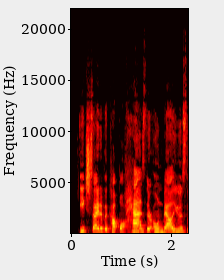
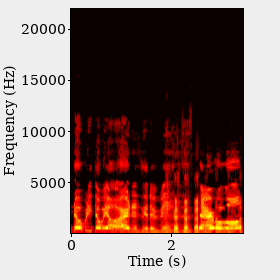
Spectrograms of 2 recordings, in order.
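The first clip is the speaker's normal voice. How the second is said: laughing, higher mock wail of a new bride; mock despair, laughing; 5 semitones higher, 3 dB louder than usual. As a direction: laugh through a hammed-up complaint. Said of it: "I'm like".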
